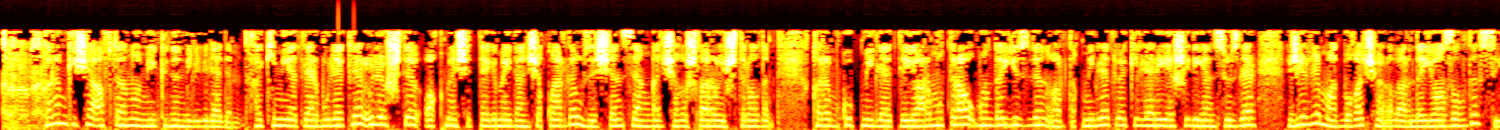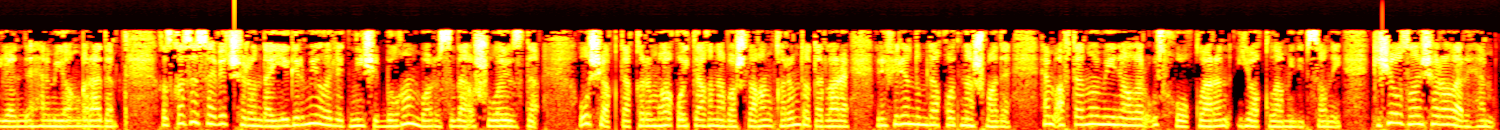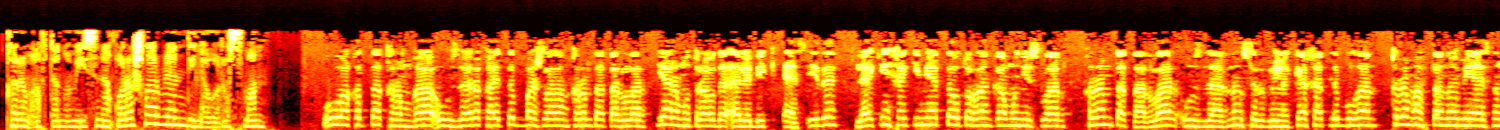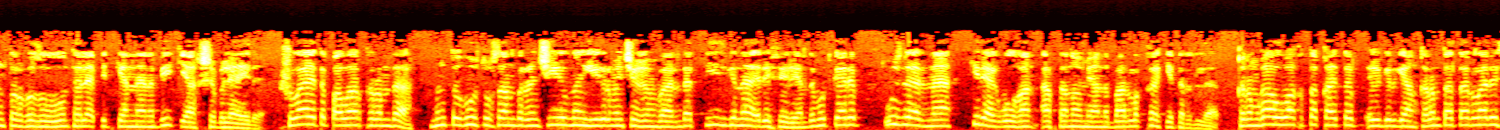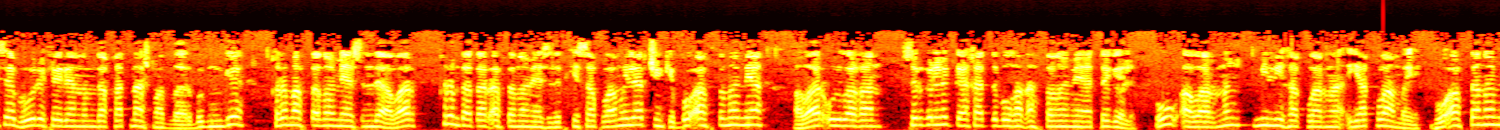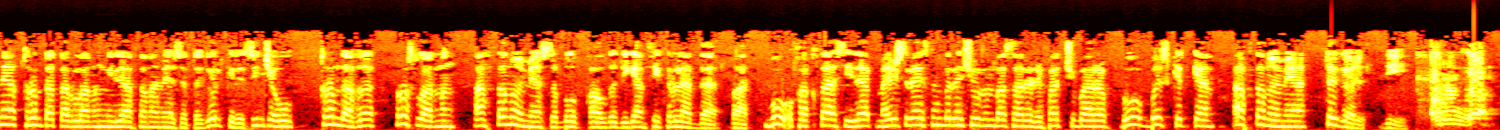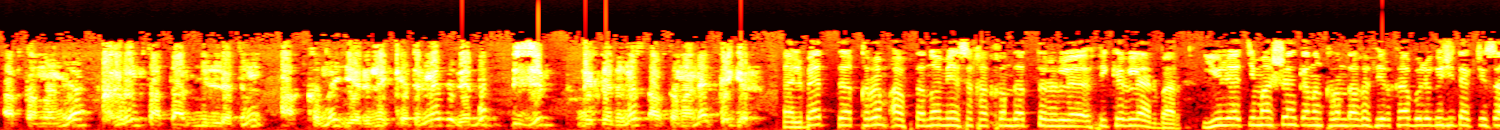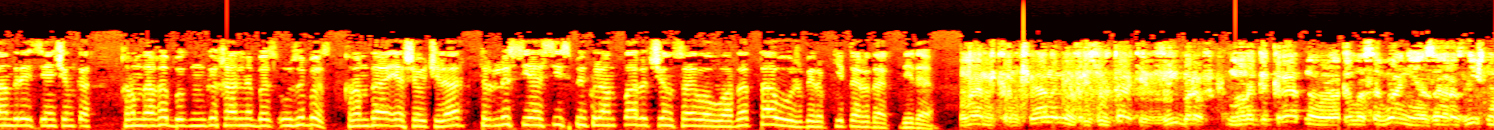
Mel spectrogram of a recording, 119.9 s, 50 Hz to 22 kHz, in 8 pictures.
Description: Кырым Автономиясенең 20 еллыгы турында репортаж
